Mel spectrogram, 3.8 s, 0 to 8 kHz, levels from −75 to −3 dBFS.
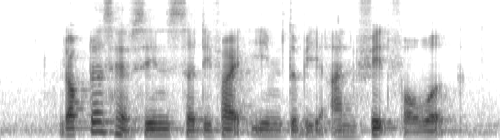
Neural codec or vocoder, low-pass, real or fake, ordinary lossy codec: none; none; real; none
